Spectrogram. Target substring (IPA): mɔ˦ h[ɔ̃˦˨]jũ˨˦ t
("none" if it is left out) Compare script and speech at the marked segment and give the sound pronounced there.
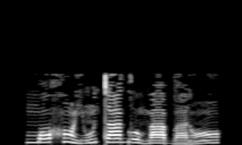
ɔ̃˦˨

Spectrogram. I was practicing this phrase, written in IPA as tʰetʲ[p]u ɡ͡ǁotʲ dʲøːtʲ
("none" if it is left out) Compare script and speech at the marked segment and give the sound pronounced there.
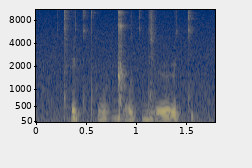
pʰ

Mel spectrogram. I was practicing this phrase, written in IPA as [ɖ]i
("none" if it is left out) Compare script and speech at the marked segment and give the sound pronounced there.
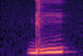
ɖ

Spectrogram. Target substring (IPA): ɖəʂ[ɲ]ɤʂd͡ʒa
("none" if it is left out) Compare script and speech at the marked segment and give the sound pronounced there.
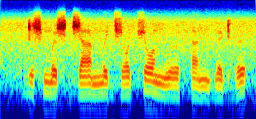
m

